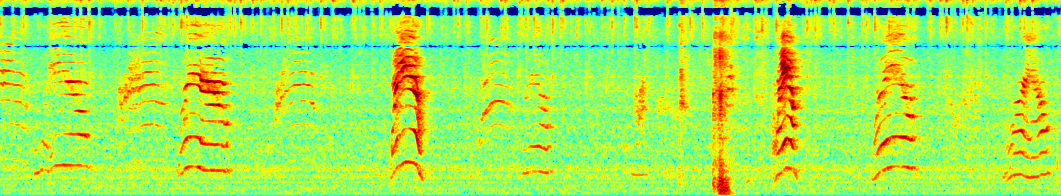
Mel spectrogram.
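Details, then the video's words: Maine Coon cat Stella meowing in a sing-along with her owner indoors: a steady run of about a dozen arched, harmonic meows, some drawn out and some clipped, spaced roughly one to two seconds apart, with a sharp knock near the end. "I meowed you so much! Funny Maine coon cat short"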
